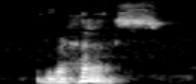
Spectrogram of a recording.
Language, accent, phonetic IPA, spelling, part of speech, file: English, Southern England, [ɹɪˈhɜːs], rehearse, verb, LL-Q1860 (eng)-rehearse.wav
- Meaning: 1. To repeat, as what has been already said; to tell over again; to recite 2. To narrate; to relate; to tell; to recount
